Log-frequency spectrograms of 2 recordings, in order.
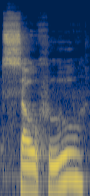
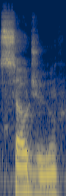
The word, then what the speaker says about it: soju: She kept pronouncing it sohu, and you said it's pronounced soju.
